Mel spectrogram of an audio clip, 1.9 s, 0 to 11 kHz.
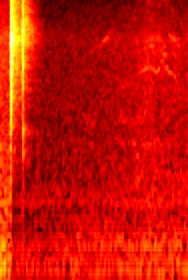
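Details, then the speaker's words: Kodak Retina Reflex III shutter after servicing, gear train and speed train reassembled and self-timer adjusted to slow speeds, fired at 1/8 s: two crisp clicks, open and close, sounding promising but possibly a little quick; shutter speed slightly fast. "it sounded promising might have been a little bit quick"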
